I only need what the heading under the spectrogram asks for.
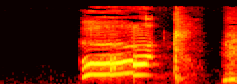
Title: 신생아 재채기 Newborn Sneeze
